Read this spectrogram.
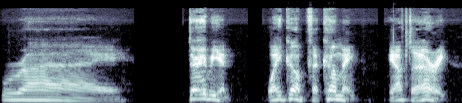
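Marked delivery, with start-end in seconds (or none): none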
